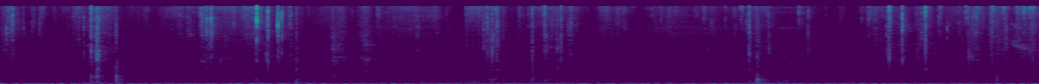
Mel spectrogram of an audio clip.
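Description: Foil wrapper of a Pokémon trading card booster pack being torn open and crinkled by hand: an irregular run of crackles and rustles.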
